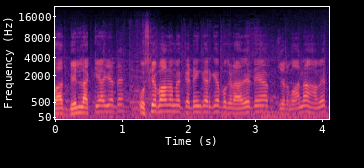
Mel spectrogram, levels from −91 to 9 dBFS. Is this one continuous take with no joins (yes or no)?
no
